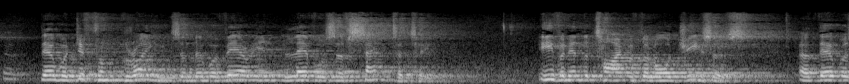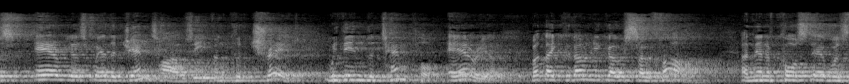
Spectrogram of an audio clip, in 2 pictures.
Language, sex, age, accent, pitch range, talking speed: English, male, 60-79, British, 185-205 Hz, 165 wpm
